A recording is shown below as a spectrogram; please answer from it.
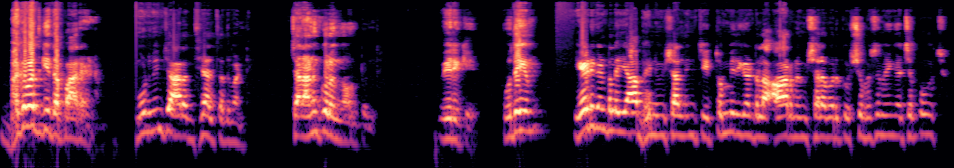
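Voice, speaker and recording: Fast-talking high-voiced male astrologer. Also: a little mellow. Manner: rapid listing, emphatic appeals. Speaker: astrologer and channel host. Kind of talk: daily horoscope reading.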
